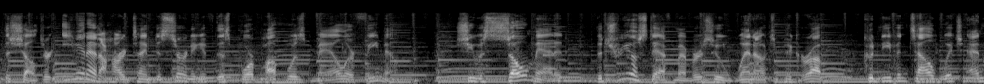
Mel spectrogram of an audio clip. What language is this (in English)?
English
